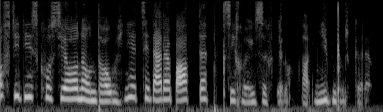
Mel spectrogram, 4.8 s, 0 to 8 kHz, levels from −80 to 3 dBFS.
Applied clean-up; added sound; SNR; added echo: neural diffusion model UNIVERSE++.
